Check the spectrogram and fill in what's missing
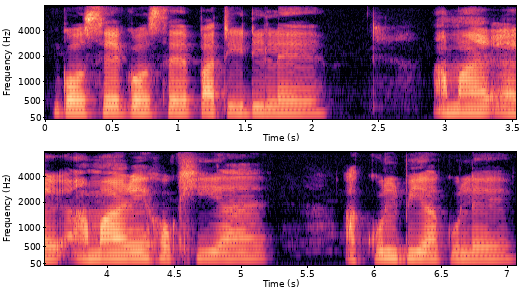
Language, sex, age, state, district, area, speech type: Assamese, female, 45-60, Assam, Dibrugarh, rural, spontaneous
